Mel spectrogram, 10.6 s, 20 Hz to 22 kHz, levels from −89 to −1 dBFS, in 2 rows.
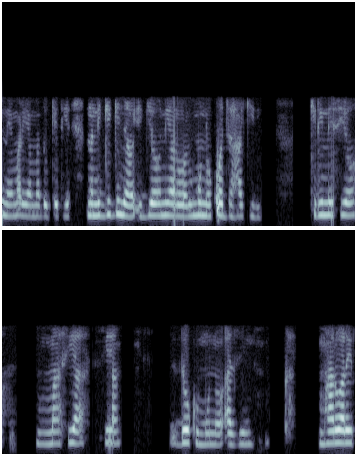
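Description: At 2.56–2.72 s, 4.94–4.96 s and 6.88–6.94 s, packet loss with last packet repeated replays the previous chunk, which fits 20 ms packets. The runs buzz at about 50 Hz as a robotic stutter rather than falling silent.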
